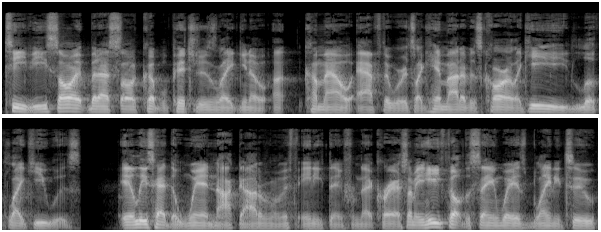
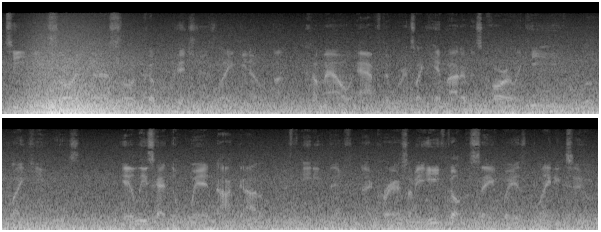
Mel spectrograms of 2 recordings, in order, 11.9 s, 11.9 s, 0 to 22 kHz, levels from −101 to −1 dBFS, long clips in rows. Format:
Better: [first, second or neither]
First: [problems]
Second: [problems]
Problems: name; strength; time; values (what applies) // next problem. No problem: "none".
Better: first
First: none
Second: wind noise on the microphone; heavy; 3 dB above the speech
